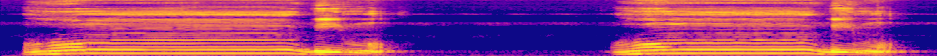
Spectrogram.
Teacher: Humbi humbi terbaca samar-samar. Saat kita mengucapkan huruf mim, kita sudah merasakan huruf ba. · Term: ikhfa syafawi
